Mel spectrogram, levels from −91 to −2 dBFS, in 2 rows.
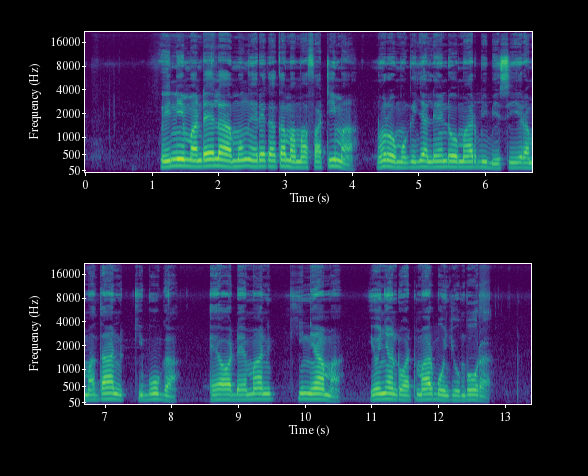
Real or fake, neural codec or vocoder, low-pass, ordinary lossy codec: real; none; none; none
